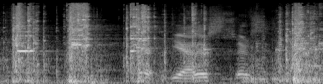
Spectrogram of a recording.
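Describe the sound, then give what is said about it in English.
Broken glass pieces clink and rattle in several bright bursts, with a brief murmur of voice in between. “Look at all this glass. I was about to say I'm so surprised none of it's broken, but it's broken.”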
